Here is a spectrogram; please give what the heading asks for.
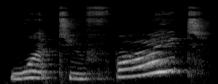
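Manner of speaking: high, very slow taunt; sing-song slow challenge; grouchy ladybug. A narrator's reading. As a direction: drag out the dare.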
